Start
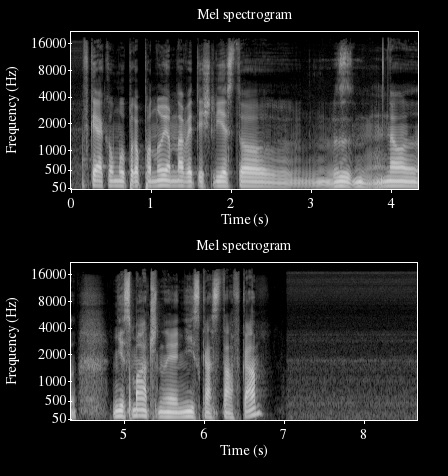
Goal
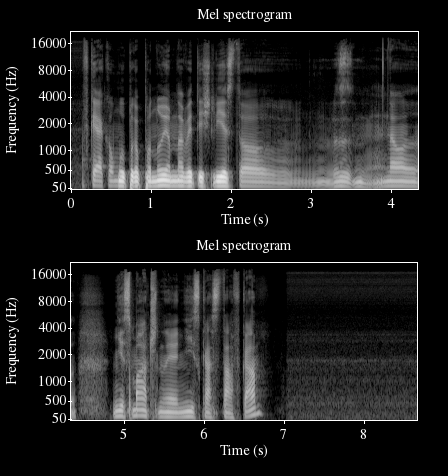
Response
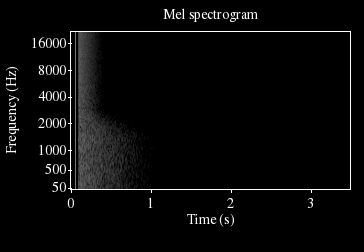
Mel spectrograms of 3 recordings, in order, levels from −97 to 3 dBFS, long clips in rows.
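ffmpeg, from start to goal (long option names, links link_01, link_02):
-filter_complex "[0:a]asettb=1/sr,asplit=3[link_01][link_02][link_03];[link_01]atrim=end=0.594[link_04];[link_02]atrim=start=0.59:end=2.02,asetpts=PTS-STARTPTS,afade=type=in:duration=0.004:curve=qsin,afade=type=out:start_time=1.426:duration=0.004:curve=qsin,lowshelf=frequency=470:width_type=q:width=3:gain=11.5[link_05];[link_03]atrim=start=2.016[link_06];[link_04][link_05]acrossfade=duration=0.004:curve1=hsin:curve2=qsin[link_07];[link_07][link_06]acrossfade=duration=0.004:curve1=qsin:curve2=hsin,volume=-6dB"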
